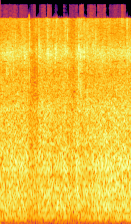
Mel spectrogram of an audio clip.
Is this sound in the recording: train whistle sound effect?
no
